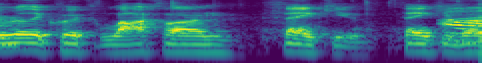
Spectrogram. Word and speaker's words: Lachlan: By the way, it's pronounced Lachlan.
